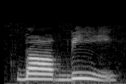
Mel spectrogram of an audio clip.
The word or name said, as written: baubee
